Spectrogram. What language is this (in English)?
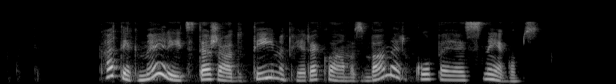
Latvian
